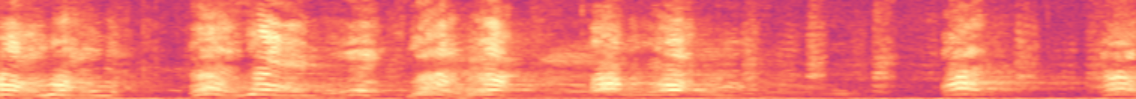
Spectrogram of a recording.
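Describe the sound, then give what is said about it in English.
A small white dog playing on the grass with its owner yaps frantically at a passing dog, Dylan, in quick, high-pitched bursts, about eight sharp barks in under four seconds, loud, over steady low outdoor rumble. “As we're talking, we pass a small white dog playing on the grass with its owner. It takes one look at Dylan and it loses its mind.”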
